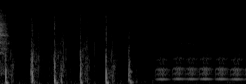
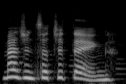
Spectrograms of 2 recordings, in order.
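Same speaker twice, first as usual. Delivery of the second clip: sarcastic; 5 semitones higher than usual. Acted. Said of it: "with a sarcastic tone".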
